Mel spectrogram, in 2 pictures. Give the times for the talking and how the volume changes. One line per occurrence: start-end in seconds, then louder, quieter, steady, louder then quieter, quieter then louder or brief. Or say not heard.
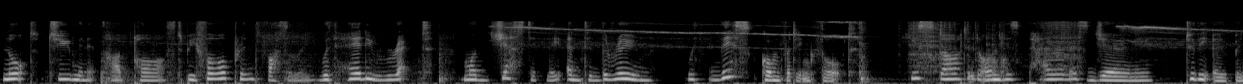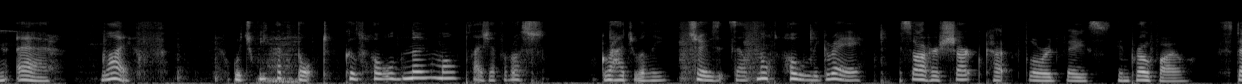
0.0-24.8 steady.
